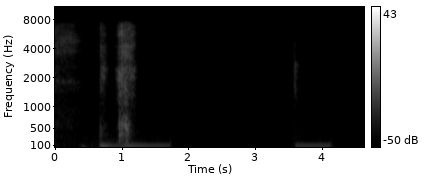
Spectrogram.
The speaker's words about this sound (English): She knows she snores. It's fine. And she knows how bad it is.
